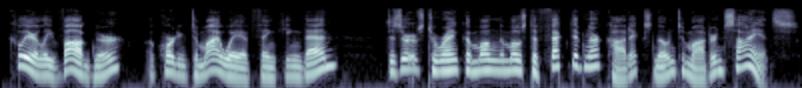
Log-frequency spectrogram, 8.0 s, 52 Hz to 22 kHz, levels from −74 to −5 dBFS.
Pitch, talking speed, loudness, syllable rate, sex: 160 Hz, 155 wpm, -20 LUFS, 5.0 syllables/s, male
